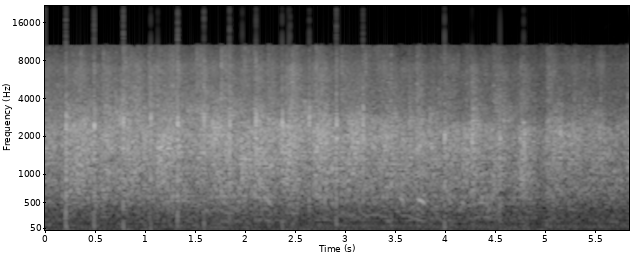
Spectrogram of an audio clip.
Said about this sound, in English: That concludes the opening contributions from the speakers. Do you think we should give them a clap for a first round and then we'll go to...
